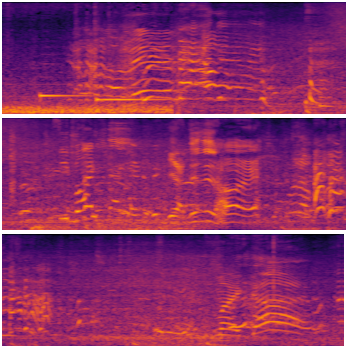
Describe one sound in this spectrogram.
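A woman talks and laughs with animation close by.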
